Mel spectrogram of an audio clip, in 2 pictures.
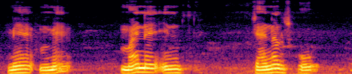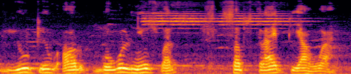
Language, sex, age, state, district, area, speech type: Urdu, male, 60+, Bihar, Gaya, urban, spontaneous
